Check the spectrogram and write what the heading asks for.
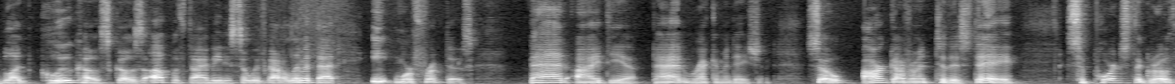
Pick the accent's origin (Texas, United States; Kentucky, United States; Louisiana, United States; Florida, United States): Florida, United States; And we did drink a lot of orange juice growing up in Florida.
